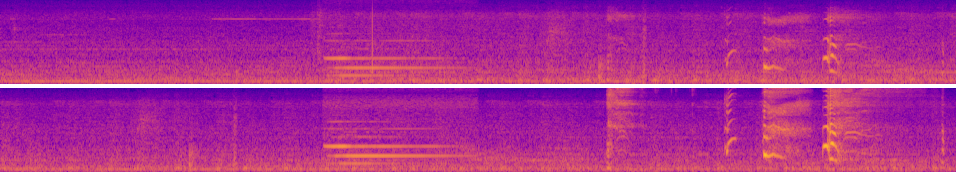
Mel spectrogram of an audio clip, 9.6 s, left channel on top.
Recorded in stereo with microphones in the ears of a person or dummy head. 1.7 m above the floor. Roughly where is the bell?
Right.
